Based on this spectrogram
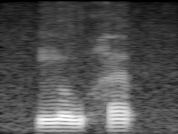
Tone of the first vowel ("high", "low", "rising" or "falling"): low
